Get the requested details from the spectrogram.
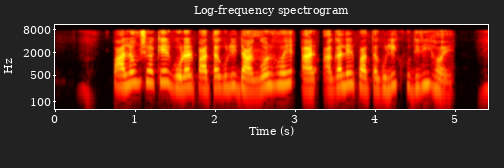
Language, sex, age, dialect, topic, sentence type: Bengali, female, 18-24, Rajbangshi, agriculture, statement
